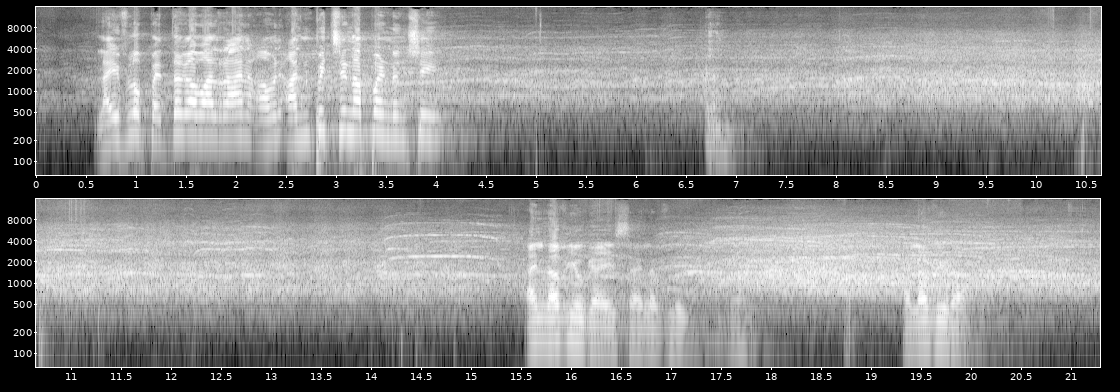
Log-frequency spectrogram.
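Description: A young man shouts loudly into a microphone over loudspeakers in a large echoing hall.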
